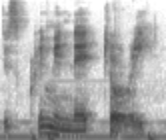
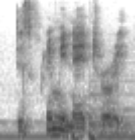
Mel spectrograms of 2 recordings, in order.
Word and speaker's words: discriminatory: First, you have to be able to change this noun into an adjective, which is discriminatory. Discriminatory. You can write that down. Discriminatory. DISCRIMINATORY. So it's like discrimination, but at the end you have TORY instead of TION. And the word is pronounced discriminatory.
